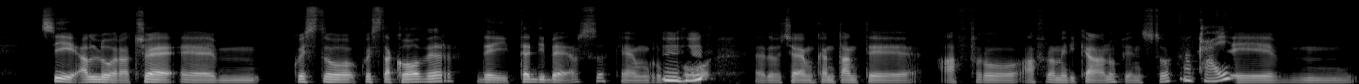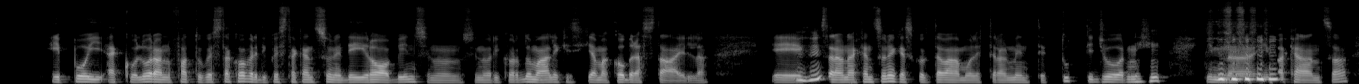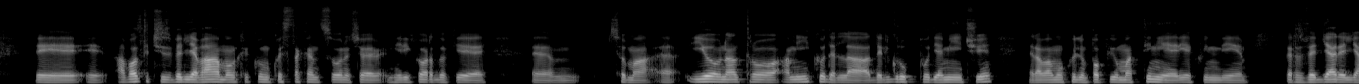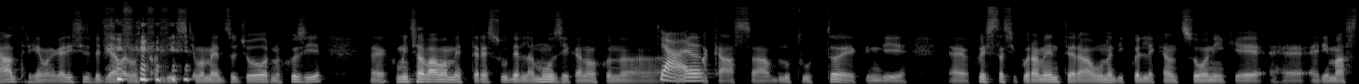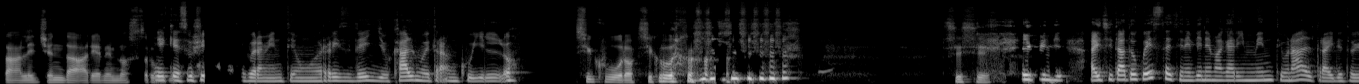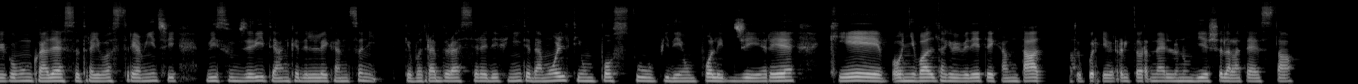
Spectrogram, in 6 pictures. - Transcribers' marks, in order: "cioè" said as "ceh"; laughing while speaking: "giorni"; snort; laugh; laughing while speaking: "tranquillo"; laughing while speaking: "sicuro"; snort
- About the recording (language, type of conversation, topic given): Italian, podcast, Che ruolo hanno gli amici nelle tue scoperte musicali?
